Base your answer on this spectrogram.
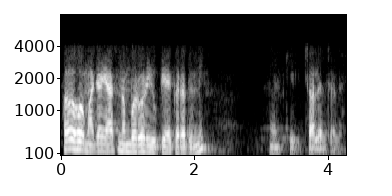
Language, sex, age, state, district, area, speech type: Marathi, male, 18-30, Maharashtra, Wardha, urban, conversation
